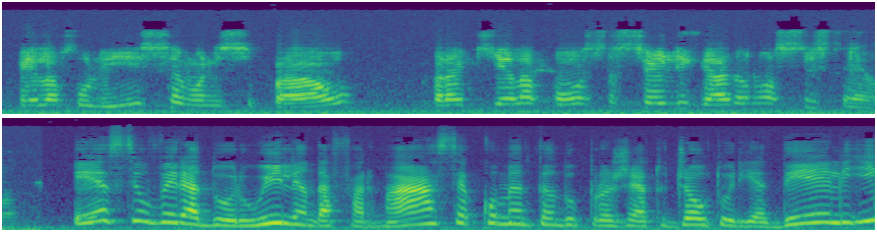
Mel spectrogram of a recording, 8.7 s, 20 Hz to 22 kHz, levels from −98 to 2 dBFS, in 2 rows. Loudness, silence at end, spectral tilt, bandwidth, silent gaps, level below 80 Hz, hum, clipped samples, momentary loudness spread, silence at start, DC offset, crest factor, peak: -19 LUFS; 0 s; -3.5 dB/octave; 16.5 kHz; none; -36 dBFS; none; under 0.1%; 9 LU; 0 s; under 0.1%; 20 dB; 0 dBFS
